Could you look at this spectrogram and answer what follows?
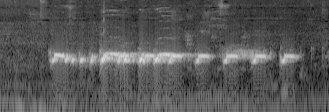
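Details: Local and crossbred zebra doves calling back and forth, all joining in; a clear rolling trill of cooing notes breaks into short separate bursts, each spaced about half a second apart, with faint low background rumble.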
